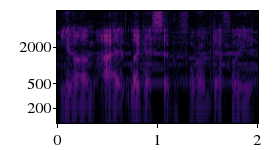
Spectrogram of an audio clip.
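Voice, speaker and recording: A man in his twenties rambling through a personal update, halting with many fillers and restarts, subdued by a rough time. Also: medium pitch, little pitch movement, darkish tone, soft background music. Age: 20s. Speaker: YouTuber.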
